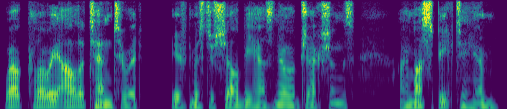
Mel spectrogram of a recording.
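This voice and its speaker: A man voicing a kind, composed mistress of a household, speaking in a measured, proper way in a storybook reading. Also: lowish voice, darkish tone, no room sound, studio quality, natural voice. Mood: gentle.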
